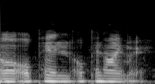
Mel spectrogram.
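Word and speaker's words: Oppenheimer: 오펜하이머 같은, like the 오펜하이머가 발음이 어떻게 되지? P인가? P 맞네요. 오펜하이머.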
